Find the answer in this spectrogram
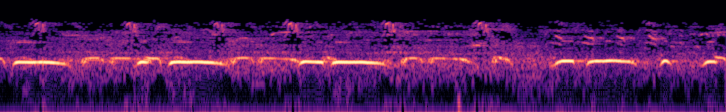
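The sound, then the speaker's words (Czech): Eurasian collared doves coo steadily, their soft hollow notes repeating and overlapping in a continuous chorus, with faint higher bird chirps in the background. “Vzhledem k všeobecné znalosti hrdličky zahradní nikoho nepřekvapí ani její hlasové projevy.”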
